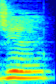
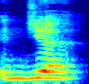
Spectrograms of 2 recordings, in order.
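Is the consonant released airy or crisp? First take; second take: airy; crisp. First: The consonant is released with extra air. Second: The consonant is released crisply without extra air. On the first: The speaker calls it wrong. "don't give excess air on jim, not j" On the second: The speaker calls it right. "Rather, it will be j"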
